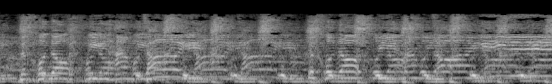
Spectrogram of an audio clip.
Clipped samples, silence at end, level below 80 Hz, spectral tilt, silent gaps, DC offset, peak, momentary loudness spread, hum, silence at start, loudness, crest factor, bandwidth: under 0.1%; 0 s; -54 dBFS; -2 dB/octave; none; under 0.1%; -2 dBFS; 3 LU; none; 0 s; -15 LUFS; 14 dB; 11.5 kHz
